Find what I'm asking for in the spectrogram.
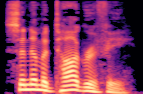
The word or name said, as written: cinematography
